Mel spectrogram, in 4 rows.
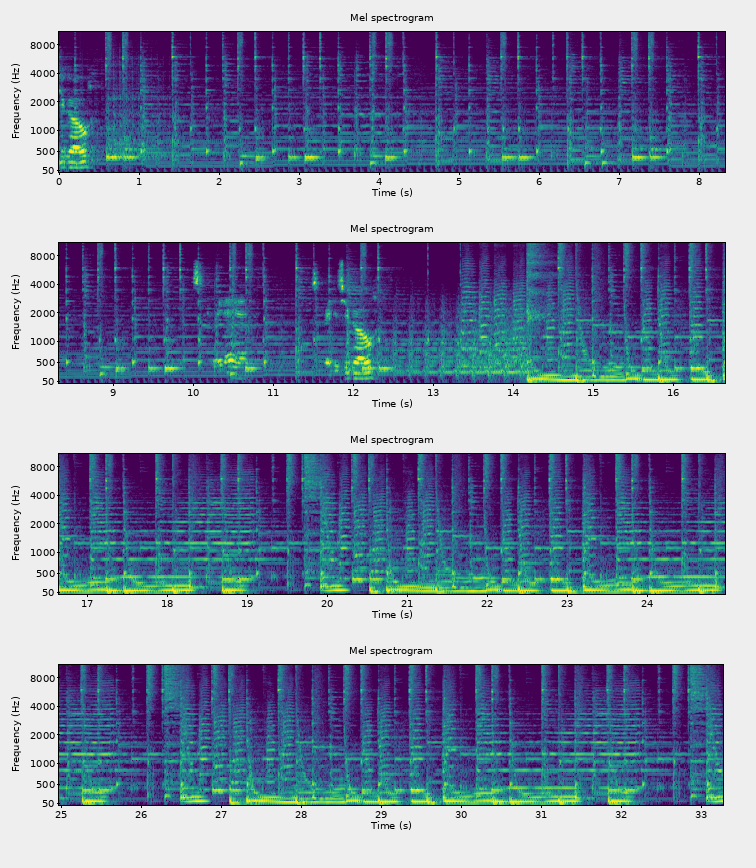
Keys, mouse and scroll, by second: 2.4-3.4 drag, 3.4-5.1 middle drag, 6.2 click, 11.1 click, 11.9 click, 13.8 click, 15.8-21.6 drag, 26.3 click.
